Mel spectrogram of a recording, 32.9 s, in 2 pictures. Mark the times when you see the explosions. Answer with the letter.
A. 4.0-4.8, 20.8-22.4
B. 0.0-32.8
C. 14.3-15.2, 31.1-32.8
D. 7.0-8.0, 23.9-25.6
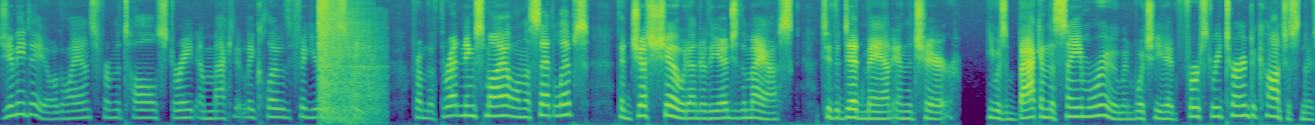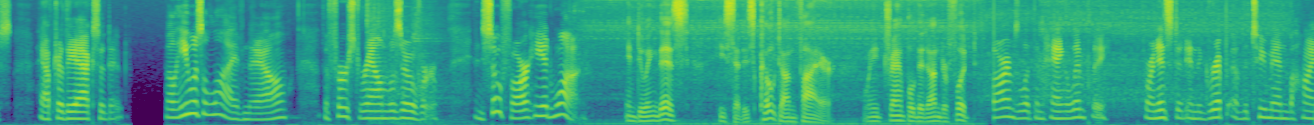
A.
